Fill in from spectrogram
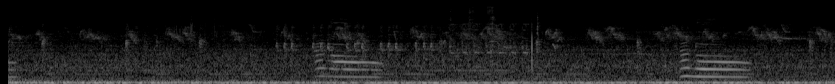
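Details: A captive African pied crow at a zoo in Glendale, Arizona, says a voice-like "hello" twice, each a short falling, harmonic utterance a few seconds apart, over a steady low hum and background chatter.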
